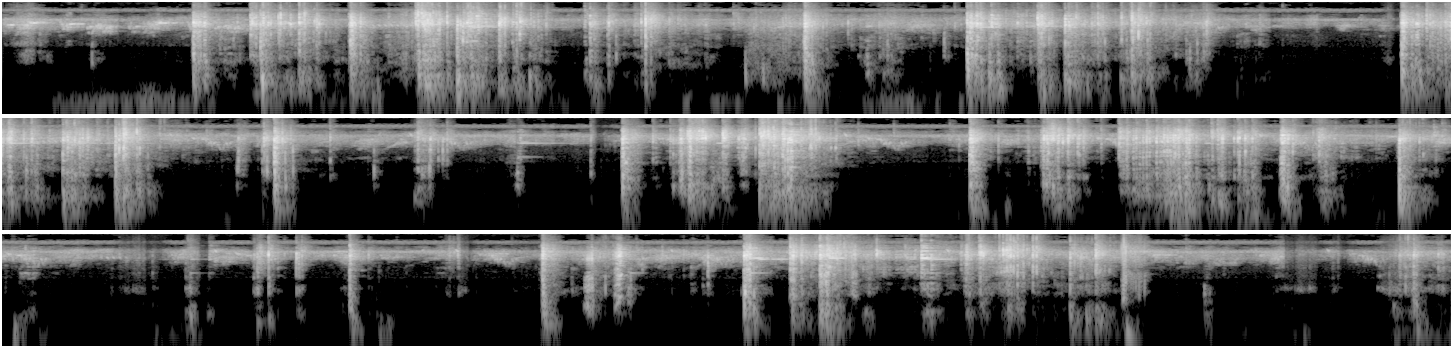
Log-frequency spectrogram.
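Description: Dodos chisel on a long pole jabbed into the frond bases of an oil palm: cracking chops and the rustle of heavy palm fronds, in bursts of strikes with short lulls between.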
